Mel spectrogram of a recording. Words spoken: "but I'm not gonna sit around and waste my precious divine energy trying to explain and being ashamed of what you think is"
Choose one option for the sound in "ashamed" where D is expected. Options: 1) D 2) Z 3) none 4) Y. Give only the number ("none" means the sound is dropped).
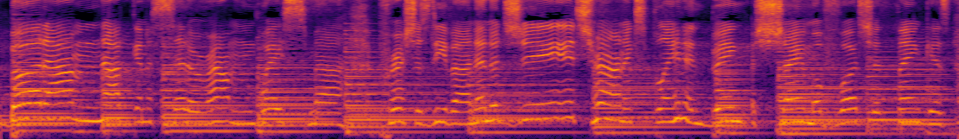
3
